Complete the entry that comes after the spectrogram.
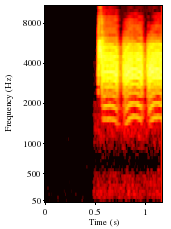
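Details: Black-capped Chickadee in Montana giving its chick-a-dee call: three harsh, buzzy 'dee' notes in quick succession, each about a fifth of a second long, after a moment of silence.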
